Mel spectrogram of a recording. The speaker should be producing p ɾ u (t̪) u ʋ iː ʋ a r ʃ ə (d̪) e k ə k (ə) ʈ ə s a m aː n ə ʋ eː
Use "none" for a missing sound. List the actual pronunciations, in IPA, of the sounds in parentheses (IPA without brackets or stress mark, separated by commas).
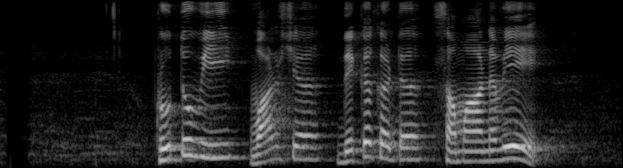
t̪, d̪, ə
